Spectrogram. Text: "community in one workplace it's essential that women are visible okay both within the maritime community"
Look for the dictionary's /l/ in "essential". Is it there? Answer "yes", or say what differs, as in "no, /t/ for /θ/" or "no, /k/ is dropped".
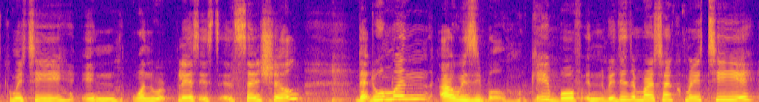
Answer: yes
